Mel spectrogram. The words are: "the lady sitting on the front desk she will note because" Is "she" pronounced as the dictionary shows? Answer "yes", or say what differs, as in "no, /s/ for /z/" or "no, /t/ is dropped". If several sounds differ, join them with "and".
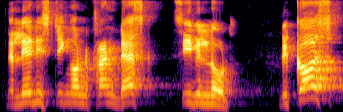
no, /s/ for /ʃ/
